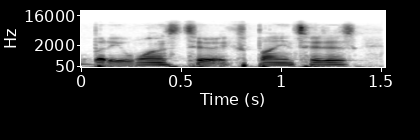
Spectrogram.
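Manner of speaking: ordinary delivery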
